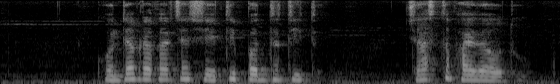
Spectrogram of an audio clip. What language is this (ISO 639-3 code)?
mar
